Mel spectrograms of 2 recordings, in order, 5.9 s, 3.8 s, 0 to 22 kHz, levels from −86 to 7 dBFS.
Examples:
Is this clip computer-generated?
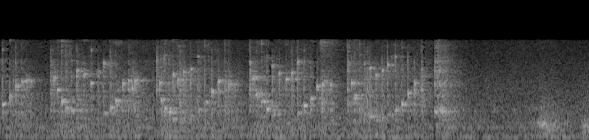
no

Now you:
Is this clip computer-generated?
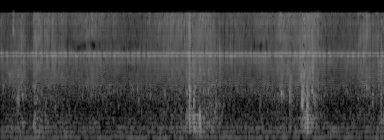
yes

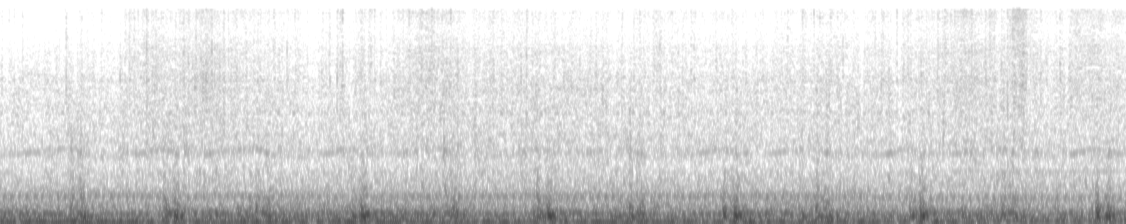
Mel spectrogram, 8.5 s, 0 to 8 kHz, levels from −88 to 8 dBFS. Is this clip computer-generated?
yes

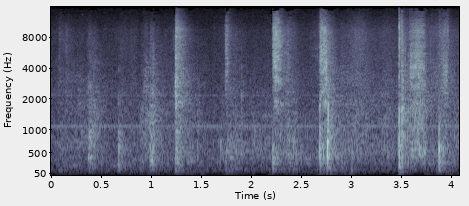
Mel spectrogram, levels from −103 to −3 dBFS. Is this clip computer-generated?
no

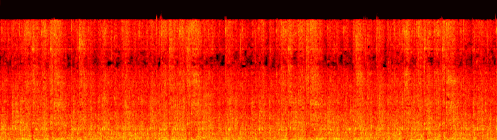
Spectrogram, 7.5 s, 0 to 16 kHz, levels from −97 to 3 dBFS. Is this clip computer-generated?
yes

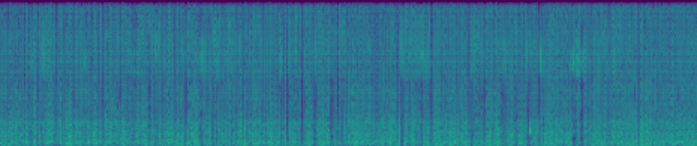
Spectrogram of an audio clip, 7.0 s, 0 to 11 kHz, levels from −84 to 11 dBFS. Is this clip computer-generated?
yes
